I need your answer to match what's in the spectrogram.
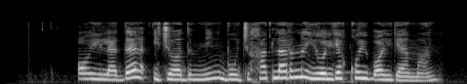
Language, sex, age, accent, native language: Uzbek, female, 18-24, Buxoro, Uzbek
